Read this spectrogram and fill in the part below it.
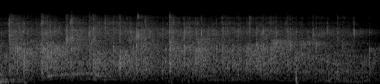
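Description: An audience at a guest lecture on Filipino communication and culture applauds a speaker. The brisk clapping starts at full strength and then thins and fades over a few seconds.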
